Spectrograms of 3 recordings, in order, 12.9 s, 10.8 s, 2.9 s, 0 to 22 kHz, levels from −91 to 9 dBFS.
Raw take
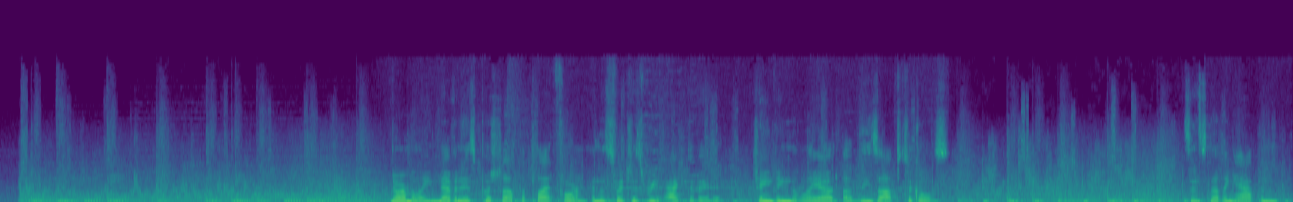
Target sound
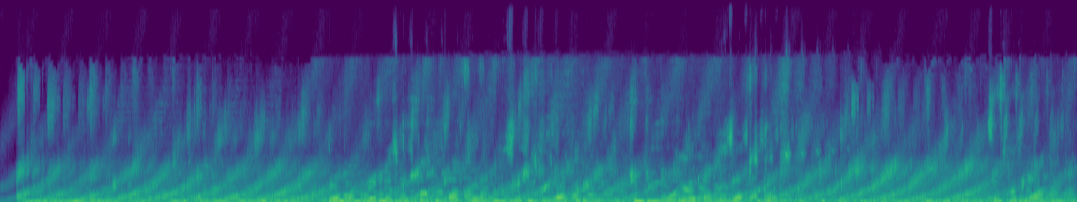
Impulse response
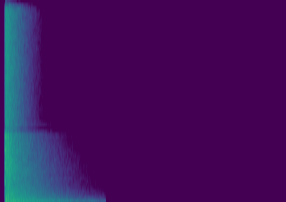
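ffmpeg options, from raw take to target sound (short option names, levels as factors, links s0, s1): -filter_complex "[0:a]afftfilt=real='re*pow(10,22/40*sin(2*PI*(0.54*log(max(b,1)*sr/1024/100)/log(2)-(2.3)*(pts-256)/sr)))':imag='im*pow(10,22/40*sin(2*PI*(0.54*log(max(b,1)*sr/1024/100)/log(2)-(2.3)*(pts-256)/sr)))':win_size=1024:overlap=0.75,bandreject=f=570:w=15,aexciter=amount=1.1:drive=6.3:freq=3100,asplit=2[s0][s1];[s1]acompressor=threshold=0.0501:ratio=8,volume=1.19[s2];[s0][s2]amix=inputs=2:normalize=0,bandreject=f=50:t=h:w=6,bandreject=f=100:t=h:w=6,bandreject=f=150:t=h:w=6,afreqshift=-140,atempo=1.2,asplit=2[s3][s4];[s4]asplit=7[s5][s6][s7][s8][s9][s10][s11];[s5]adelay=154,afreqshift=150,volume=0.282[s12];[s6]adelay=308,afreqshift=300,volume=0.172[s13];[s7]adelay=462,afreqshift=450,volume=0.105[s14];[s8]adelay=616,afreqshift=600,volume=0.0638[s15];[s9]adelay=770,afreqshift=750,volume=0.0389[s16];[s10]adelay=924,afreqshift=900,volume=0.0237[s17];[s11]adelay=1078,afreqshift=1050,volume=0.0145[s18];[s12][s13][s14][s15][s16][s17][s18]amix=inputs=7:normalize=0[s19];[s3][s19]amix=inputs=2:normalize=0,alimiter=level_in=2.37:limit=0.891:release=50:level=0:latency=1,volume=0.355"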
